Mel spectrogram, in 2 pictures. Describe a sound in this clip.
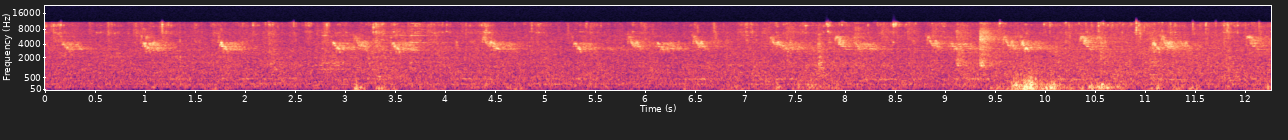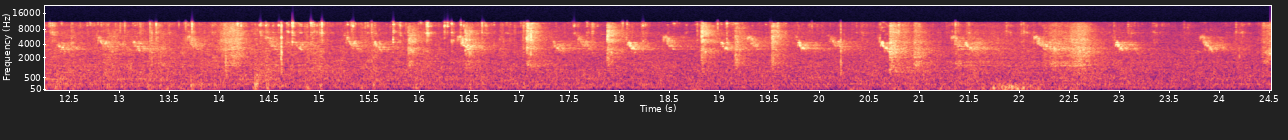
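A horse's tack jingles softly in time with its stride.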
